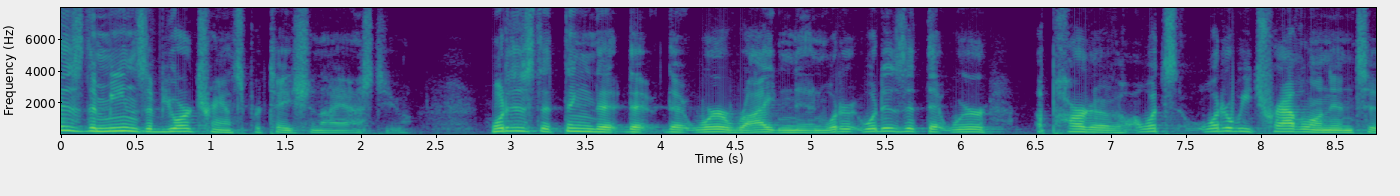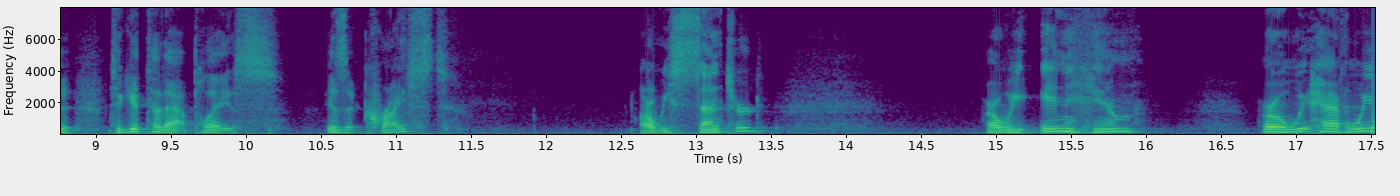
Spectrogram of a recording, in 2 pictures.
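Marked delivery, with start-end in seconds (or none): none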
